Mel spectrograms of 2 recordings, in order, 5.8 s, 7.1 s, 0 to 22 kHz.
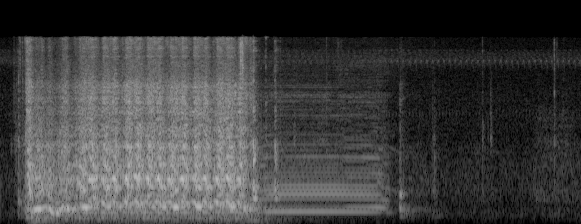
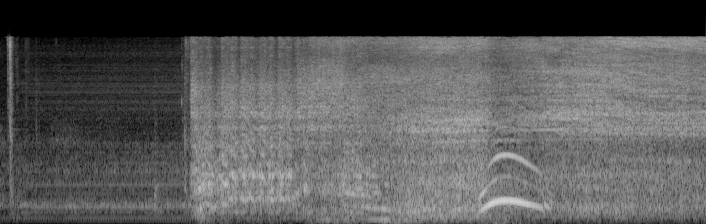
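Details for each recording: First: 1988 Chevy truck, 5.0 V8, 104,000 miles, died on the road. Two seconds of steady cranking with no firing, then spin-down whine. Spark tester at the coil shows no spark; crank no-start, no spark. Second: 1988 Chevy pickup 5.0 V8, 104,000 miles, which died on the road and would not start, fired after connectors were reconnected and a jump pack was added: quiet at first, it catches about two seconds in and settles into a steady, even run.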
